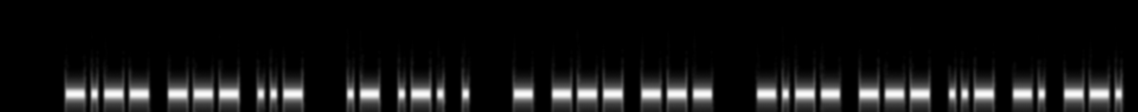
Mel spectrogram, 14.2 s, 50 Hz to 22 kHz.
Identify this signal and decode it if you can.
Morse code, heard as a keyed tone, about 15 wpm, 700 Hz. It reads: YOU ARE TOO YOUNG
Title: Sentences from Top 1400 Words 15wpm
